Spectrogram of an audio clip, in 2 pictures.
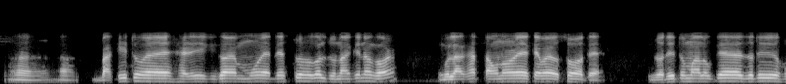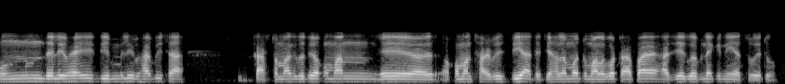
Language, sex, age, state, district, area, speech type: Assamese, male, 30-45, Assam, Golaghat, rural, conversation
